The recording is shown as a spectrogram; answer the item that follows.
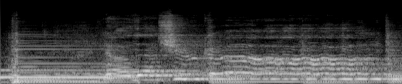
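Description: A man singing long held notes over a strummed acoustic guitar, with the chord changing about halfway through.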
